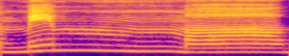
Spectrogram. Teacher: मिम मुशद्द का पहले गुन्ना और फिर मा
